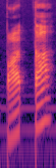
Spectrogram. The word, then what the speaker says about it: 밟다: In the case of 밟다, the back 비읍 sound is pronounced unlike other situations such as 밟다, 밟고.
